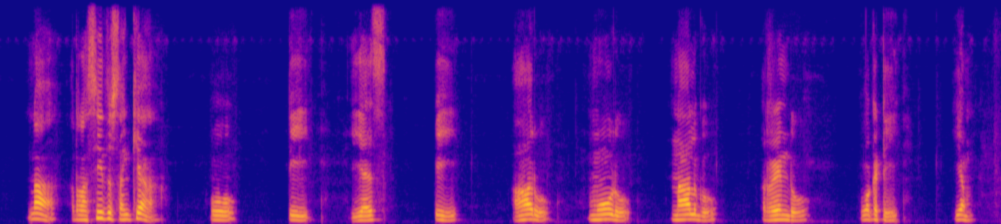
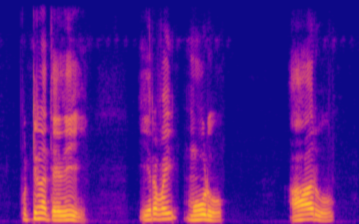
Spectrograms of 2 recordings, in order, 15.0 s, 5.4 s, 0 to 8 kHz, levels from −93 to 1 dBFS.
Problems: none marked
